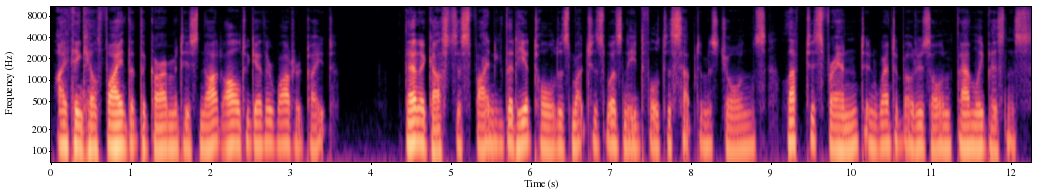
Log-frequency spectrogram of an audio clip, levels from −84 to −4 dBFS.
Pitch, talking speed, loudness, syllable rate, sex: 115 Hz, 180 wpm, -21 LUFS, 4.9 syllables/s, male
